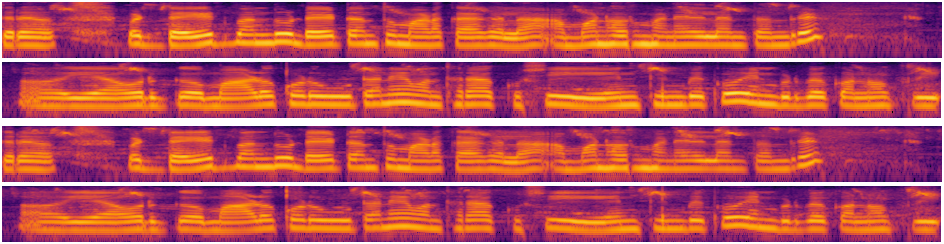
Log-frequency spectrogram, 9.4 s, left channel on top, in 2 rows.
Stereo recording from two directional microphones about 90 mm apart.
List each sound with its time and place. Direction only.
0.0 s speech: 25° left (ahead or behind)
